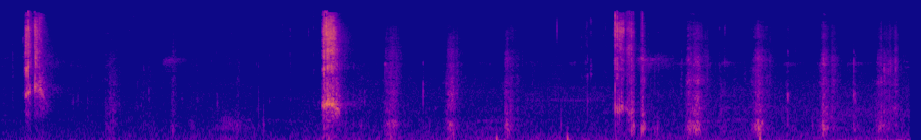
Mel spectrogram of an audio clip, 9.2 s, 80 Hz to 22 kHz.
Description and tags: chip bite 2
biting a chip
bite, chew, chips, crunch, crunching, eat, eating, food, OWI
